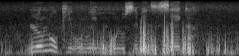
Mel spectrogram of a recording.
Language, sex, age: Xhosa, female, 23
